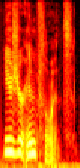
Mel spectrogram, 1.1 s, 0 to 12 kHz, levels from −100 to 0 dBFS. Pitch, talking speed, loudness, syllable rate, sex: 205 Hz, 170 wpm, -14 LUFS, 6.7 syllables/s, female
